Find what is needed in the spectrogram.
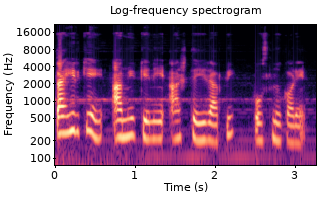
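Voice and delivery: ordinary talk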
